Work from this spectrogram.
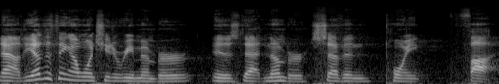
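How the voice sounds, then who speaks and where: A man speaks loudly at a very slow pace. His tone is bright and sharp, and the room echo is audible. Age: 70s. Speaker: professor and health researcher. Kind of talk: presentation to a live audience. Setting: stage with audience.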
